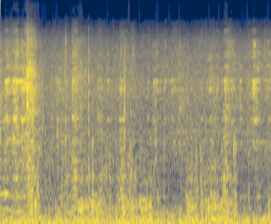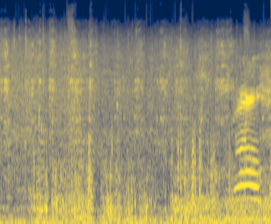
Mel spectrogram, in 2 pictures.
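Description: Wind buffeting the microphone of a camera on a moving mountain bike, a steady low rumble, with faint scattered clicks from the bike's unhappy drivetrain, its chain creaking.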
